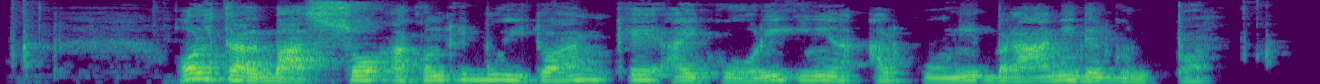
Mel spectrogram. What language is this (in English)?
Italian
